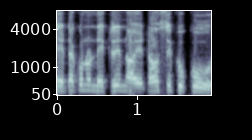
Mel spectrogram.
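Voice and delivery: ordinary talk, nothing marked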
